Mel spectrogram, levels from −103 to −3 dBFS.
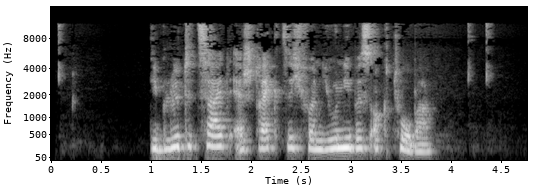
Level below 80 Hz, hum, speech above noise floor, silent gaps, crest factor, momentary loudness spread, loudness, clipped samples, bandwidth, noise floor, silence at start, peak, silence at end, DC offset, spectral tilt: -60 dBFS; none; 64 dB; none; 16 dB; 9 LU; -18 LUFS; under 0.1%; 11.5 kHz; -82 dBFS; 0.05 s; -4 dBFS; 0.4 s; under 0.1%; -4.5 dB/octave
